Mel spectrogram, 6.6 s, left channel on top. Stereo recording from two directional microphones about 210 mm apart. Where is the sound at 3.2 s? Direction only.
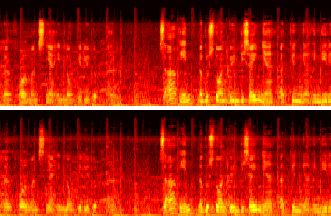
20° left (ahead or behind).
